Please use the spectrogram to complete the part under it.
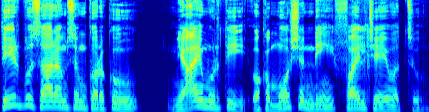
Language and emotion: Telugu, neutral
